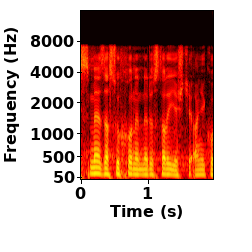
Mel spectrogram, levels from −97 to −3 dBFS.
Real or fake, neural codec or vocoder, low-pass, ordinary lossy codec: real; none; 7.2 kHz; MP3, 96 kbps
